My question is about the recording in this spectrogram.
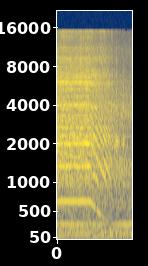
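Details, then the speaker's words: ARRMA 4S BLX brushless RC motor after bearing replacement with Tekno 5x13x4 bearings. Previously the rotor got very hot (guessed about 180°); now it is not hot. Clean high whine that glides down smoothly as it coasts, no grinding or rattle. Normal running. "yeah and the rotor is not stupid hot either"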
